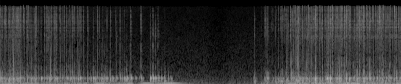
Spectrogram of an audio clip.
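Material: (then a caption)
Metal mesh. Four pink silicone mascara wands, held in both hands, are rubbed and scratched over a large, round, hollow metal mesh microphone grille. The result is a dense, crackly scratching texture over a steady low hum. It pauses briefly to near silence around the middle, then resumes just as busily.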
